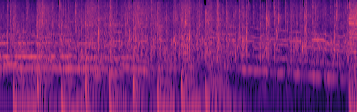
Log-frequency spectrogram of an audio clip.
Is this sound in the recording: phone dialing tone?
no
